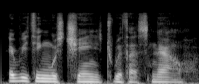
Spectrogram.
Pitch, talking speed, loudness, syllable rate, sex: 120 Hz, 180 wpm, -16 LUFS, 5.5 syllables/s, male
